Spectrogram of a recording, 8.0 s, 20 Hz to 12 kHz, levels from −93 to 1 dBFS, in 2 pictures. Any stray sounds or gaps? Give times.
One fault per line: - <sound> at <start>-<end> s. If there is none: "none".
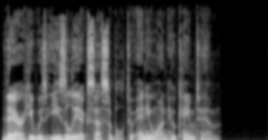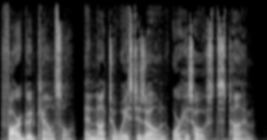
none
